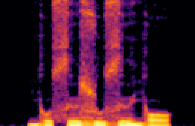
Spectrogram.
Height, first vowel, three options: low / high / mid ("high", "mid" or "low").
mid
